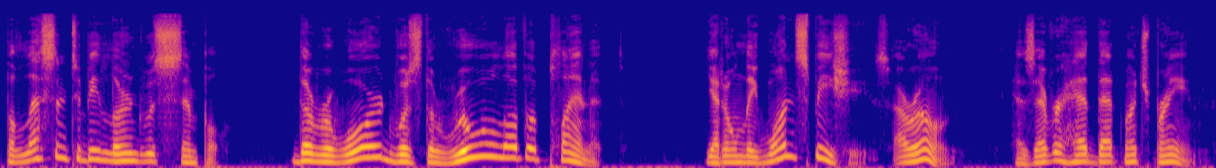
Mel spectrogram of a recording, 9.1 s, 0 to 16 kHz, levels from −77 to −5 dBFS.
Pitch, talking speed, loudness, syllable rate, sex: 165 Hz, 180 wpm, -21 LUFS, 4.9 syllables/s, male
